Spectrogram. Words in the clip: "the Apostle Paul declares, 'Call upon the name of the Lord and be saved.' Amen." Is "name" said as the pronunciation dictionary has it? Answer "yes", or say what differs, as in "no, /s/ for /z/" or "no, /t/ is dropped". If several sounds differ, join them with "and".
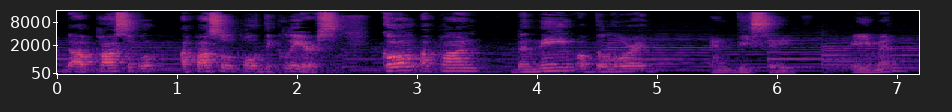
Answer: yes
